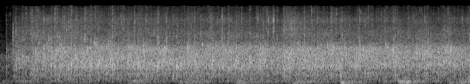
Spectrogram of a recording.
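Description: An audience at a talk claps steadily to welcome the speaker, a dense, even wash of many hands that starts almost at once and holds at a loud, constant level throughout, with no voices over it.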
